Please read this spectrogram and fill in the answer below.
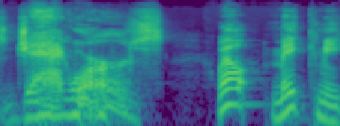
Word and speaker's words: Jaguars: It's not Jaguars. It's Jaguars."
